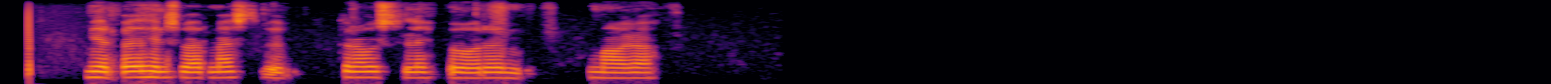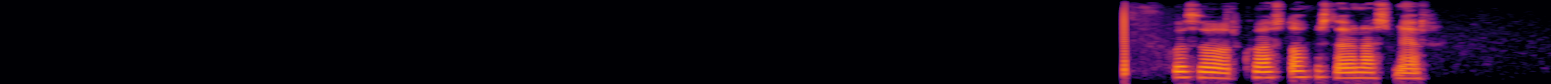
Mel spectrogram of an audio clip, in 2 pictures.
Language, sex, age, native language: Icelandic, male, 13, Icelandic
